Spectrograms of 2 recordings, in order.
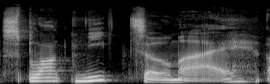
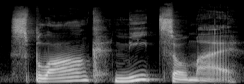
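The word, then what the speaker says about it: splanknitzomai (σπλαγχνίζομαι): The word is splanknitzomai. All right, say it with me. Are you ready? Splanknitzomai.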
